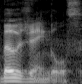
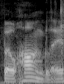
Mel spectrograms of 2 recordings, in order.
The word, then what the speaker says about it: Bojangles: I was going to say some people call it Bojangles, but I think it's pronounced Bohangles.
